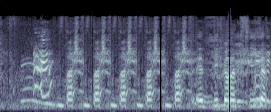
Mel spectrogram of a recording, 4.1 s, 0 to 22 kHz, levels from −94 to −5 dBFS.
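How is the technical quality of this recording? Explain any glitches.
The recording has two faults: a repeating stutter and a series of short dropouts.

From 1.25 to 2.86 s, a broken-record loop replays one 0.39 s fragment four times back to back. The likely cause is a stalled player or stream resending its last buffer, which loses the audio meant for that span.

Gaps between stream segments cut in at 1.37 s, 2.39 to 2.42 s and 3.42 to 3.45 s, lasting about 14, 34 and 30 ms. These are hard-edged silences spaced one second apart, where mismatched segment timestamps leave holes that the player fills with silence.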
